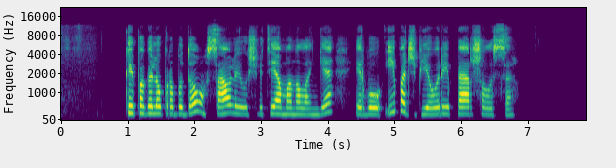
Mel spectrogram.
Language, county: Lithuanian, Kaunas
